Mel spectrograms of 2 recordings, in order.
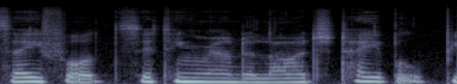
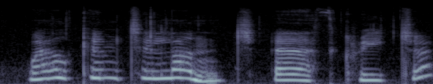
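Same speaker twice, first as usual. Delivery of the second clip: very high, small, tiny squeaky voice; 10 semitones higher than usual. Reading a story aloud as a small voice welcomes Arthur to lunch, small voice. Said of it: "A small voice said".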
